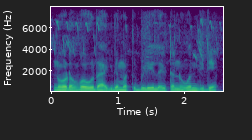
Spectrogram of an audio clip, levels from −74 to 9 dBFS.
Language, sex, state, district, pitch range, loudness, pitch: Kannada, male, Karnataka, Koppal, 100-110 Hz, -17 LUFS, 105 Hz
